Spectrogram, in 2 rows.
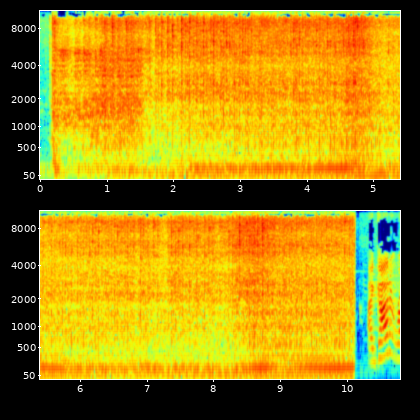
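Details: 1968 VW Baja Beetle after wiring fixes, starter repair and key-cylinder terminal cleaning: engine catches and settles into steady, even flat-four idle with deep rhythmic beat, no misses or knocks, before carb and timing tuning. Normal running.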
